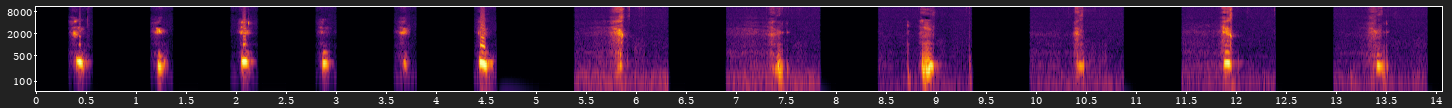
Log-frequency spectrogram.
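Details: Eleven sharp, loud hiccups in about 14 seconds, rapid at first then slightly spaced out, from a bout lasting 10 hours 51 minutes after eating and drinking two cups of soda.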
